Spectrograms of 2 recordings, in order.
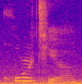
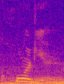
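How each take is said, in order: First: It has a British accent with a clear T. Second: It has an American accent with a softer T. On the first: "In British pronunciation, you say it with a clearer T sound" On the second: "in American accent you can say it"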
